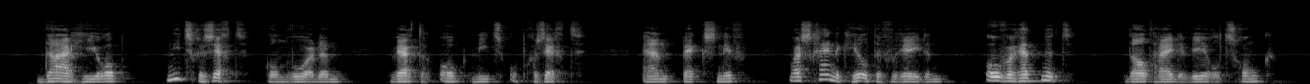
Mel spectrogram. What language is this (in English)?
Dutch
